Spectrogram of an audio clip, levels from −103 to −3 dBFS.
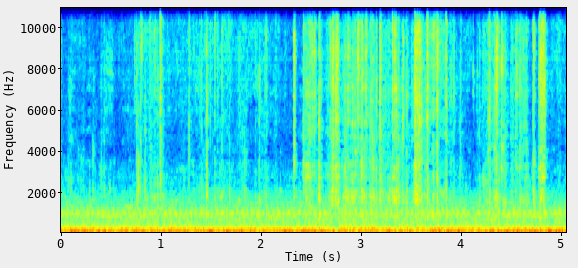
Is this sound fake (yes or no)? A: yes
